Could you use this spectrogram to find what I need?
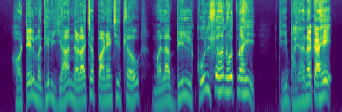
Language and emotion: Marathi, disgusted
